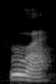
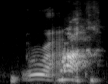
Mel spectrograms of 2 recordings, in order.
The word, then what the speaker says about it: Ruach: radio personality host, but you own Ranch Live. Am I pronouncing that right? It's Broadcasting. Ruach. Ruach.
